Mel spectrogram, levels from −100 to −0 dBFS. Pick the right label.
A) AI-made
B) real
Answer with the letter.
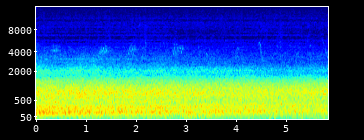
B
